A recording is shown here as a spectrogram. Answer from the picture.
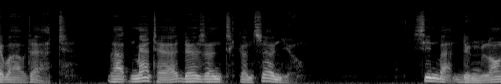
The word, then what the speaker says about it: concern: Hai từ nữa là concern, C-O-N-C-E-R-N, là quan tâm hay là liên hệ đến, và consent, C-O-N-S-E-N-T, nghĩa là thỏa thuận. Dù là danh từ hay động từ đều nhấn ở vần nhì và phát âm y hệt nhau.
